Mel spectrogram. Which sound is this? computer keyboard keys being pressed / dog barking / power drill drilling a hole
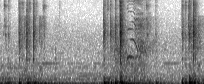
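computer keyboard keys being pressed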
